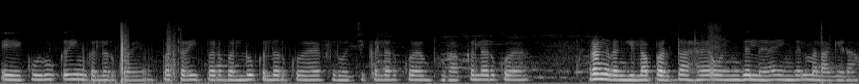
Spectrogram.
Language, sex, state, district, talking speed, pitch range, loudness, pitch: Rajasthani, female, Rajasthan, Nagaur, 210 wpm, 205-220 Hz, -24 LUFS, 210 Hz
